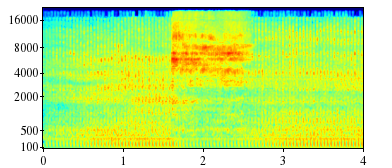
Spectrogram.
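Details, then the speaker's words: Mountfield 414/416 mower rescued from a tip, previously wouldn't fire, first start: steady even single-cylinder putter, regular beat, some oil coming out the exhaust, no hunting. Normal running. "bit of all coming out the exhaust you hear it not hunting that's good"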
